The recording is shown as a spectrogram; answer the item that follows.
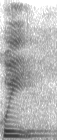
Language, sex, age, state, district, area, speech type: Manipuri, female, 18-30, Manipur, Imphal West, rural, read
